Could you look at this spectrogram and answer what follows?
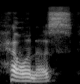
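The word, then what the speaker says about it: Helenius: There is a new blonde on the horizon for the Buffalo Sabres, and depending on how you like to pronounce his name, Constance Hellenius, some people say Helenus.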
